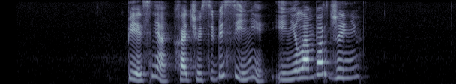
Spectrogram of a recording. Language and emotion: Russian, positive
